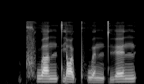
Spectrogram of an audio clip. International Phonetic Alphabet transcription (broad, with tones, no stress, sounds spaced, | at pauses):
ʈ͡ʂʰ w a˥ n t̪ j ɑ˨ ʊ̯ pʰ w ə˨˩ n t̪ ɥ ɛ˥ n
